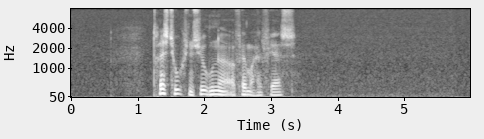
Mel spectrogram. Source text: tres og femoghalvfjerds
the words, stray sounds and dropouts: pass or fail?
fail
